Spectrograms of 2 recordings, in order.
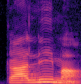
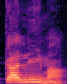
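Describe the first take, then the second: No difference in how they are said.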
